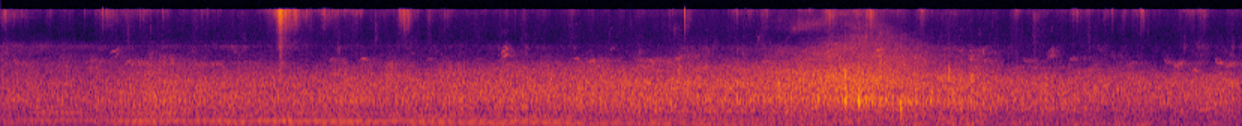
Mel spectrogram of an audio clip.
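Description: Street traffic: a steady, low engine hum that fades out after about eight seconds, and a car passing by a little past the middle.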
